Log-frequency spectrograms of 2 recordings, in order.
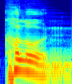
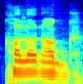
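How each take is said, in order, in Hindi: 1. यह शब्द बिना किसी g ध्वनि के खत्म होता है। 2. यह शब्द g ध्वनि के साथ बोला जाता है। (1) "সঠিক উচ্চারণ হবে খলুন" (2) "এইভাবে উচ্চারণ করি, জি সহ উচ্চারণ করি, তাহলে কিন্তু হবে না"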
